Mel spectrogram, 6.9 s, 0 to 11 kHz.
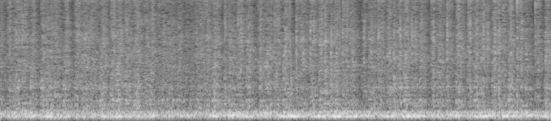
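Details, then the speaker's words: Deep, steady V8 idle with a mild choppy cam lope, even firing, no knocks or misses, on a 5.3 LS swap with stage 2 cam and new Kemso 340lph fuel pump at initial start-up, cooling system not yet set up; normal idle. "I still gotta set up my cooling system but I'm excited. It's got an idle."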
